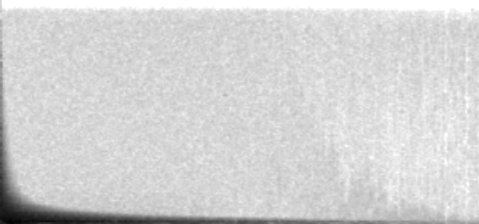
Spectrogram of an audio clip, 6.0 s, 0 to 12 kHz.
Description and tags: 222065 Tom RoomHighReso 05
One of several versionos of a tom drum created using a portion of this sound
which was processed in Reason: EQ, filter and then a room reverb with a small size and very high duration to simulate a tom drum resonating after being struck.
I left the sounds very long, so that people can trim them to taste - it is easier to make them shorter than it would be to make them longer.
All the sounds in this pack with a name containing "Tom_RoomHighReso" were created in the same way, just with different settings.
dare-26, processed, tom, drum, tom-drum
